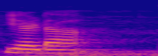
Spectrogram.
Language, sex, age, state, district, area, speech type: Kannada, female, 18-30, Karnataka, Chitradurga, rural, read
